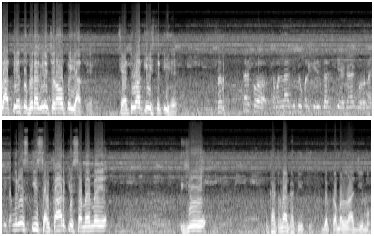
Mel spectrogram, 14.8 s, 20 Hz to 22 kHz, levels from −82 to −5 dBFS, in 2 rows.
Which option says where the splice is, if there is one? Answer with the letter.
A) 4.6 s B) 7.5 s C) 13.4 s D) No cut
B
